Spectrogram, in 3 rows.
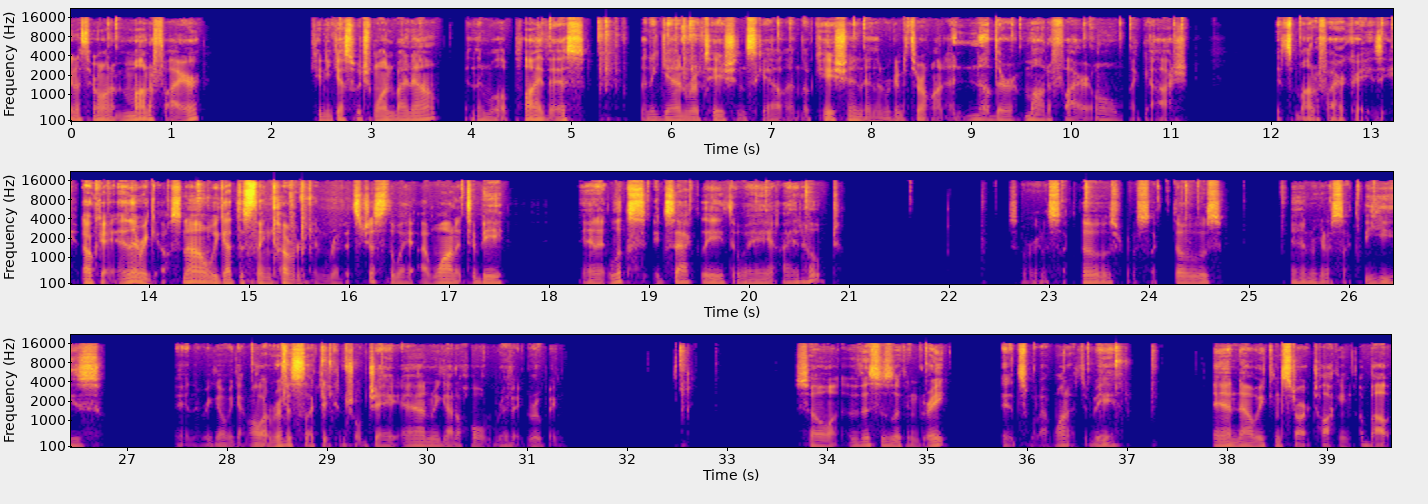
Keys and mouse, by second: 0.3-1.4 drag, 4.7-6.0 drag, 5.3 ctrl+a, 6.2 ctrl+a, 10.1-14.7 drag, 14.5 a, 15.5 KP_5, 20.0-21.0 drag, 22.4-26.1 drag, 26.7-27.7 drag, 28.9 ctrl+j, 36.9 a.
